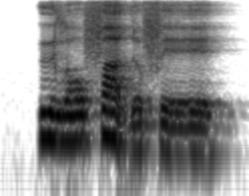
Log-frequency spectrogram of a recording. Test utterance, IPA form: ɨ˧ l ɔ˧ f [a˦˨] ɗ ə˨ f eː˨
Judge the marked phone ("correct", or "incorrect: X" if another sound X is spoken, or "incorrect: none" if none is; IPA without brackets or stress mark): correct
